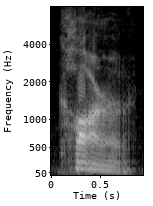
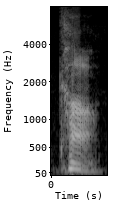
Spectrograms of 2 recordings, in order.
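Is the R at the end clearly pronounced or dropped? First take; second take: pronounced; dropped. First: The final R is clearly pronounced. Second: The final R is dropped. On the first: The speaker calls it right. "repeat the strong R sounds" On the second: The speaker calls it wrong. "not swallowed, not like ka"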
